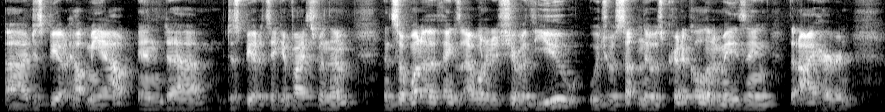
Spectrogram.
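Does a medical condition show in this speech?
No.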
